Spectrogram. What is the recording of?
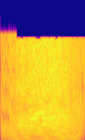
A harsh digital frequency sweep.
harsh, sweep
